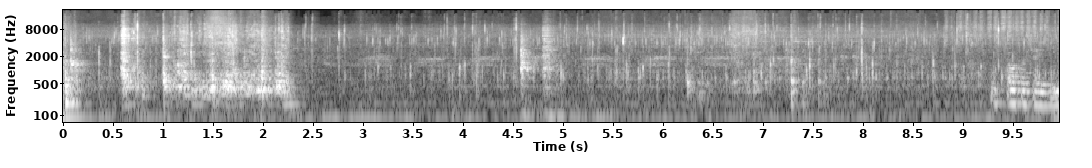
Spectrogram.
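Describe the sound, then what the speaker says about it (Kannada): Paneer butter masala gravy made with butter bubbles and simmers in a pan, with close, irregular popping and sputtering that is strongest at the start and returns in bursts later. "ಇದು ಸ್ವಲ್ಪ ಚೆನ್ನಾಗಿ ಕುದೀಲಿ."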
